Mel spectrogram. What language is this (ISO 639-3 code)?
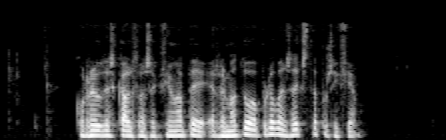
glg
